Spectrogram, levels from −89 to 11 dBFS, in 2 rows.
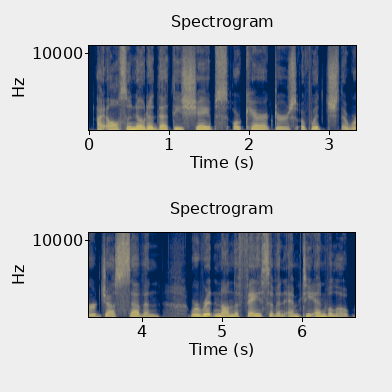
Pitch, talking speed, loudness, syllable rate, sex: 195 Hz, 205 wpm, -18 LUFS, 6.3 syllables/s, female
